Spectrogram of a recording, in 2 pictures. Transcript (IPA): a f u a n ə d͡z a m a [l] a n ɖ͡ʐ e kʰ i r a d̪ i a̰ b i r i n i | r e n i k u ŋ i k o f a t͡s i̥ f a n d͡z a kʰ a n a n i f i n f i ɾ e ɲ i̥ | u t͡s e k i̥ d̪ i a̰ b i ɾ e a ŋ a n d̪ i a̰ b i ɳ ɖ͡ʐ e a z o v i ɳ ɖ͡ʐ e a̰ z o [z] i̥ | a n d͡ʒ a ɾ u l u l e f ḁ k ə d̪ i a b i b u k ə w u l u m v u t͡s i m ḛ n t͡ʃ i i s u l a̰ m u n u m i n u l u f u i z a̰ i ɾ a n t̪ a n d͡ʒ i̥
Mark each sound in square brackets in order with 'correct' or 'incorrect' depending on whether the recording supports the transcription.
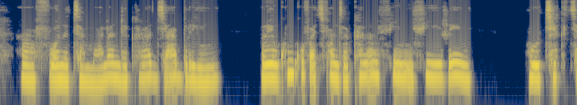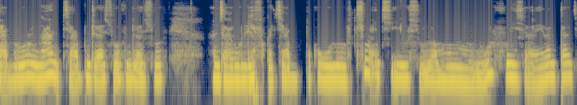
correct, incorrect

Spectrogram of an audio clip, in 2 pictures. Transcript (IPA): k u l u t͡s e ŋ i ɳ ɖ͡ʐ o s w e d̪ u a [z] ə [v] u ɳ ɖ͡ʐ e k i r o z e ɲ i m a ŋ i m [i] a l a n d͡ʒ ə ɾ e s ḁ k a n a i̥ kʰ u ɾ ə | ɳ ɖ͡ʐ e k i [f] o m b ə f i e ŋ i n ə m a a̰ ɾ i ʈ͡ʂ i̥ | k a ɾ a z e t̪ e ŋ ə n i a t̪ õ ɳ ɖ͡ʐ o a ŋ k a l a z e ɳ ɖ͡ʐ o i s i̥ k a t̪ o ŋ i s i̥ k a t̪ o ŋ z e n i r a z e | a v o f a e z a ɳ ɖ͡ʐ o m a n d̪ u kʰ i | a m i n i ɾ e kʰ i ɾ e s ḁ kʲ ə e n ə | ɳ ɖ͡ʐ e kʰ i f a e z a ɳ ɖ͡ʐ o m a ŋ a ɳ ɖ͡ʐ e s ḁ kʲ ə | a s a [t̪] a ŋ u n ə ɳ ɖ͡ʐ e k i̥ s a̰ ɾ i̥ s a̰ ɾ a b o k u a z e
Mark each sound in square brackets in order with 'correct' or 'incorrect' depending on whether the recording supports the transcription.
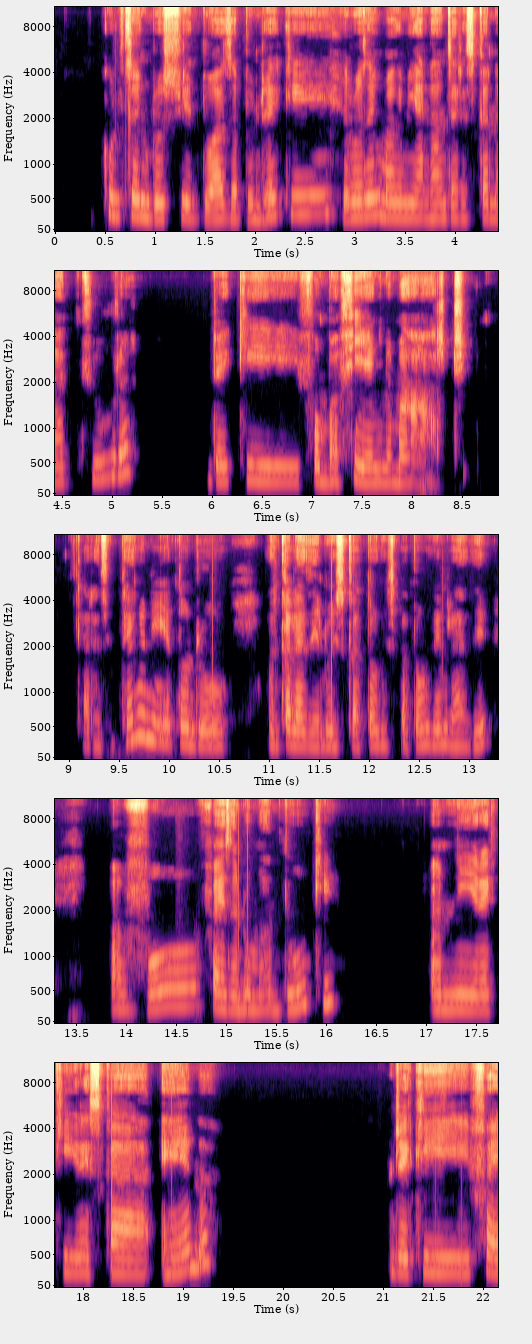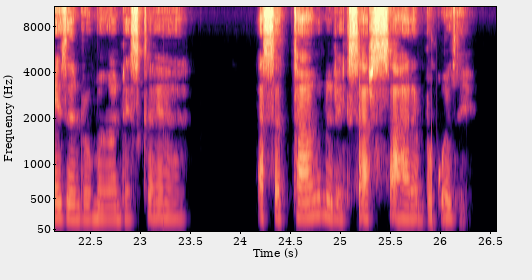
correct, incorrect, correct, correct, correct

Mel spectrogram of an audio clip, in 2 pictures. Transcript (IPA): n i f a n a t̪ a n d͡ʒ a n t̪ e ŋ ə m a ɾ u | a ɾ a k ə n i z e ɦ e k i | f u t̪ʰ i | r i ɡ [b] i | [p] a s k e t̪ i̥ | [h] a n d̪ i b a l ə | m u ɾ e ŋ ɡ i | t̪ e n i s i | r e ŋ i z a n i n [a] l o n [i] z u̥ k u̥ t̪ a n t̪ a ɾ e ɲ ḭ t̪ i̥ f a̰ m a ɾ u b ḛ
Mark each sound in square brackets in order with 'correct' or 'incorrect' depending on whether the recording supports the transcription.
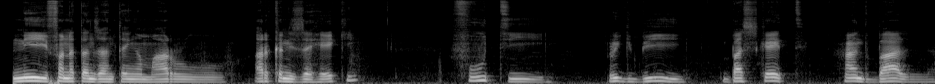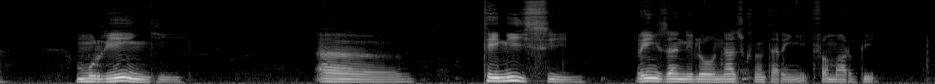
correct, incorrect, correct, incorrect, incorrect

